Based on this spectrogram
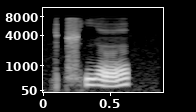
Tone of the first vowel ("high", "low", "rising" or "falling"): low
